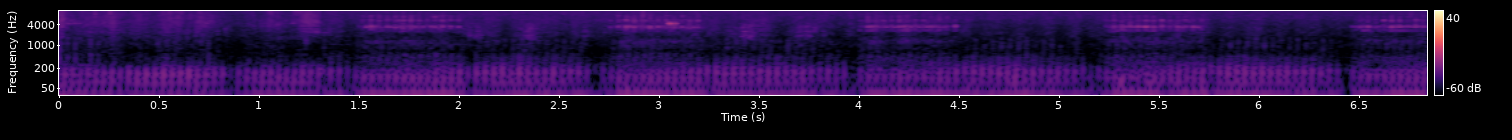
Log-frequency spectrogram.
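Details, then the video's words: Close, low rumbling purr from a domestic cat, unbroken throughout, with light airy breaths rising above it at roughly one-second intervals. "Ralaxing Cat music for Calm Cats and Kitten [Cats Breathing]"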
